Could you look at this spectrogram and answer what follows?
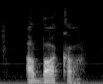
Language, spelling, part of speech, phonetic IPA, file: Polish, abaka, noun, [aˈbaka], Pl-abaka.ogg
